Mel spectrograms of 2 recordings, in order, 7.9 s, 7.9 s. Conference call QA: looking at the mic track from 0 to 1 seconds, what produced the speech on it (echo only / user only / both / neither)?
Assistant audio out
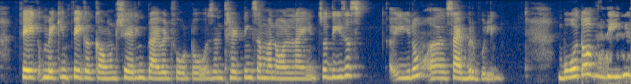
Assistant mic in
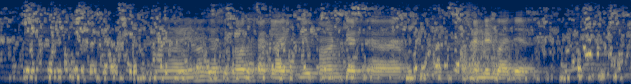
echo only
